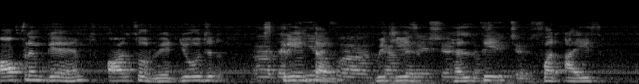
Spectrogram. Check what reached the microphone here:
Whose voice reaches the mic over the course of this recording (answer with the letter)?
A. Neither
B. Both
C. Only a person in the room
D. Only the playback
B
